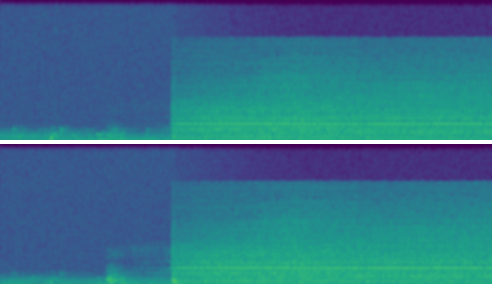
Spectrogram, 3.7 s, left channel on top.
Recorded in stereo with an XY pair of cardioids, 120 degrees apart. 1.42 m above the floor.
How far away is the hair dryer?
About 2.5 m.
